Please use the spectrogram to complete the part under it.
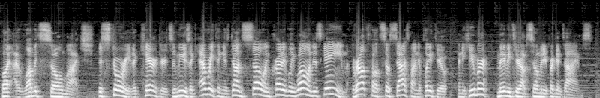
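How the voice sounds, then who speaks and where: A man's voice: fairly high pitch, expressive, normal speed, hardly any pauses, fairly bright tone. A man narrating a scripted video game review in an enthusiastic, jokey and exclamatory manner. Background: music under the voice.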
